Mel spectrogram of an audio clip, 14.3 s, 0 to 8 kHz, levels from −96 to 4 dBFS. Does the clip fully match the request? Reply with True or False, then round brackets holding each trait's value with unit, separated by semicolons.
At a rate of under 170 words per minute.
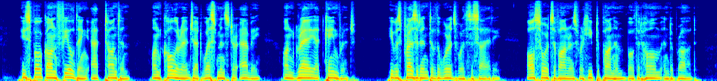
True (145 wpm)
